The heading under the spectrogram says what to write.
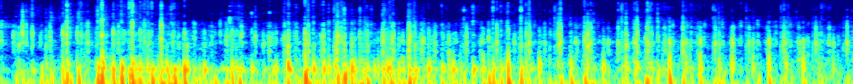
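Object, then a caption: Leather high-heel shoe. A single black leather (or faux leather) stiletto pump, hollow and empty, is held in both hands over the mic while fingertips and short nails tap and scratch its smooth outer surface. The result is a fast, steady stream of dull, dry, bassy taps with soft scratching in between, each tap dying away almost at once.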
